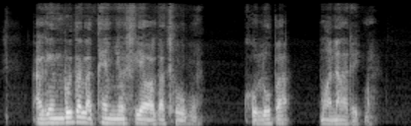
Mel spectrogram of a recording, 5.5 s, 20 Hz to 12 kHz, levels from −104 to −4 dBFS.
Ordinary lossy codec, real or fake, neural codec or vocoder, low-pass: AAC, 32 kbps; fake; codec, 44.1 kHz, 2.6 kbps, SNAC; 10.8 kHz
